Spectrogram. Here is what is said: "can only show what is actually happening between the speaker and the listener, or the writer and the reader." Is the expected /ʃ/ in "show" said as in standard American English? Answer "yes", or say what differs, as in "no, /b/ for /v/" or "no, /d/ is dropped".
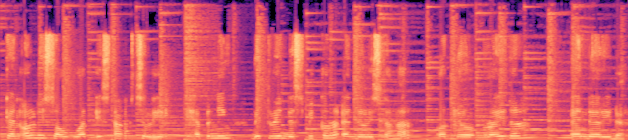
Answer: no, /s/ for /ʃ/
